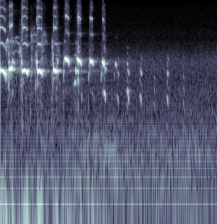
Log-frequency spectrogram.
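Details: Bald eagle on its live nest at Big Bear in the morning; a rapid, high, piping chatter of about a dozen notes that slows and fades away, with faint wing or nest rustling underneath.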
